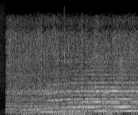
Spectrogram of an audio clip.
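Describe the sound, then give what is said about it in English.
Air raid sirens blare loudly and continuously in Kyiv, Ukraine, during Joe Biden's visit, a sustained wailing tone rising over a rumbling, noisy background, with no one speaking. “Air raid sirens may be blaring, but Joe Biden's visit to Ukraine was kept as quiet as a mouse.”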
